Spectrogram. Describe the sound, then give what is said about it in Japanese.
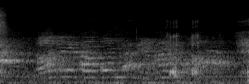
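Children shouting and chattering in the background, a busy, uneven mix of young voices with a few higher yelps, at moderate loudness. “はい子供たちが騒いでおりました、はい、聞こえましたか”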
